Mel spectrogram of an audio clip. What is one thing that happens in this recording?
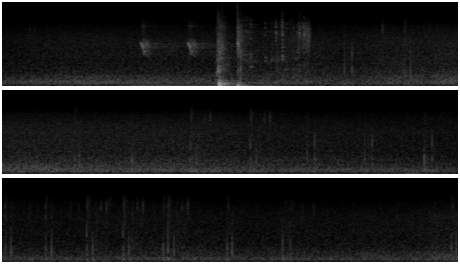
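Waves wash gently onto a shore.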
